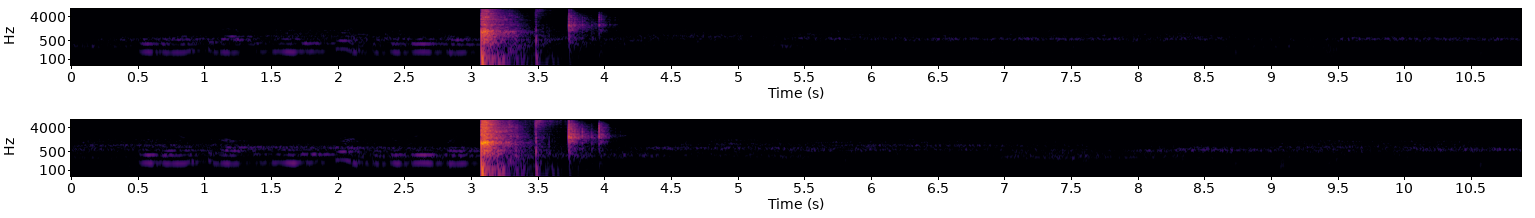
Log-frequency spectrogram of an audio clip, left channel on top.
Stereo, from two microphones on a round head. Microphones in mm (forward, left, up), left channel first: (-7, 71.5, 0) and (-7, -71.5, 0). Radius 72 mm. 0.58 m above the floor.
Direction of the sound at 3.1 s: 45° right (ahead or behind).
